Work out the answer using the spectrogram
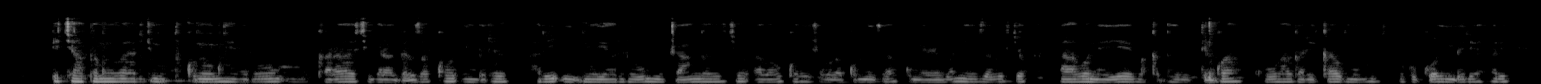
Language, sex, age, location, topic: Kinyarwanda, male, 18-24, Kigali, government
